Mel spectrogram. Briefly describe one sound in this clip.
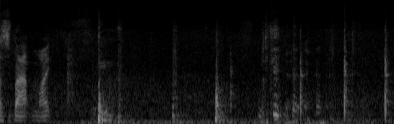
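A hammer taps against brick.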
